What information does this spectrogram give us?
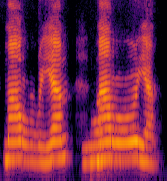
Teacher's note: waktu masuk ke ro, naikkan pangkal lidahnya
